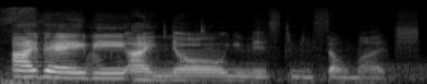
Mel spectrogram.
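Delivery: slow, stretched-out cooing. Real, not acted. Streamer greeting baby who missed her, doting coo. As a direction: let it sink low and linger on each word.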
